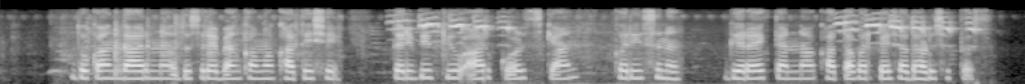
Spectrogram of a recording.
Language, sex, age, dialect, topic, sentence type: Marathi, male, 25-30, Northern Konkan, banking, statement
